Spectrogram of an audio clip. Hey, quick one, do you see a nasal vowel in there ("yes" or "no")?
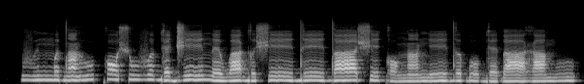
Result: yes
